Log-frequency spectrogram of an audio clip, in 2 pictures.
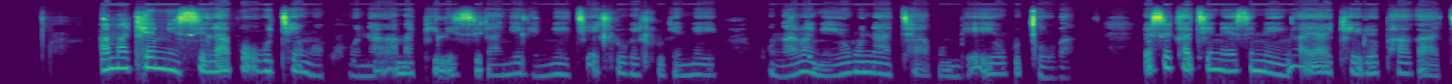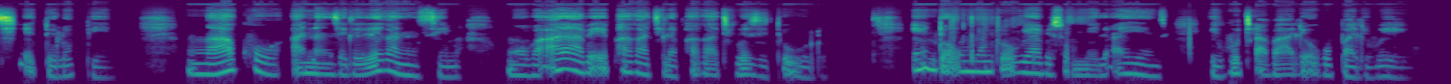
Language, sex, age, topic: North Ndebele, female, 25-35, health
